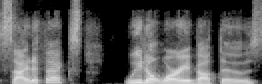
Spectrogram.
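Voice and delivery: play-acted condescending, dismissive tone. Retelling what a doctor said when asked about side effects: imitating a condescending tone. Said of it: "in the most condescending tone I've ever heard".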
